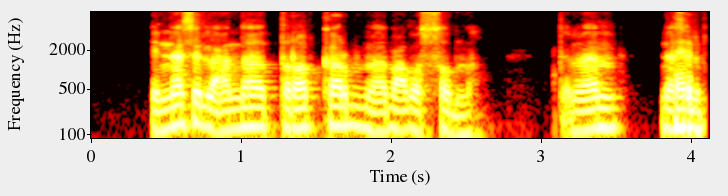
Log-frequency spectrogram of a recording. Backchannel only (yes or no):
yes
